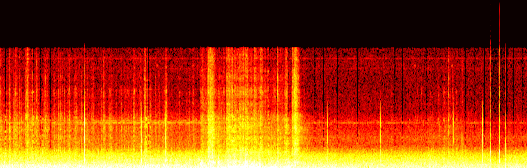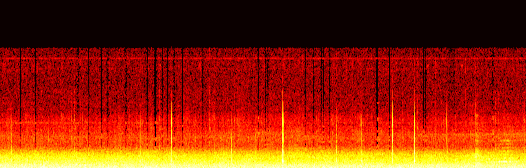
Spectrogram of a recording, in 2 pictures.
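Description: Metal luggage trolley rolling on a moving walkway with a steady rumble, rattling louder for a couple of seconds about four to six seconds in, then rolling more quietly over carpet with scattered light clicks and two sharp clicks about ten seconds in.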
